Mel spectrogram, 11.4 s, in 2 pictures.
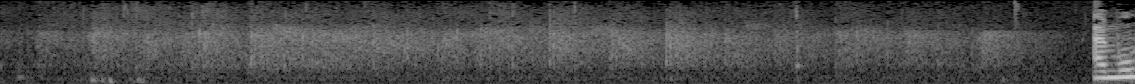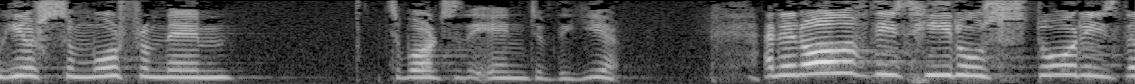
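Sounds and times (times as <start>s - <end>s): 
round of applause: 0.0s - 5.4s
speech: 5.5s - 6.9s, 7.6s - 8.8s, 9.5s - 11.3s.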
